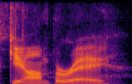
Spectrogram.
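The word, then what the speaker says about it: Guillain-Barré: going on here yeah so you're close it's gone baray syndrome so it's pretty close you don't really pronounce the end there's but it's pretty good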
